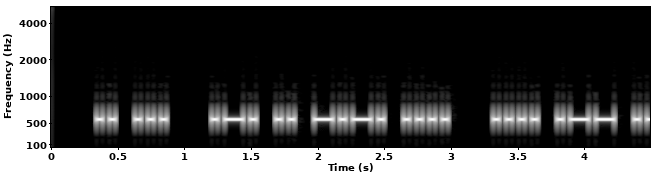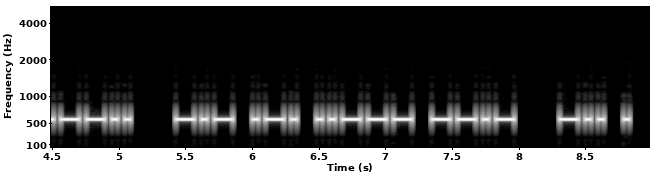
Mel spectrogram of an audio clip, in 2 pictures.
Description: Morse code, heard as a keyed tone, about 25 wpm, 570 Hz. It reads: IS RICH HW? KR2Q DE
